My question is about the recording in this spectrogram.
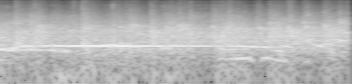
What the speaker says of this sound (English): can we give Eugina a massive round of applause, please?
